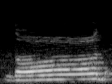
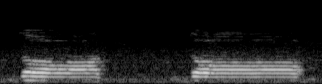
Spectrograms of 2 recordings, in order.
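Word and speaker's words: ض: Then dod alif zabar do, dod waw pesh do, dod yazir doi, do do doi. Okay. Now so this is pronounced from the edge of the side of the tongue.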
